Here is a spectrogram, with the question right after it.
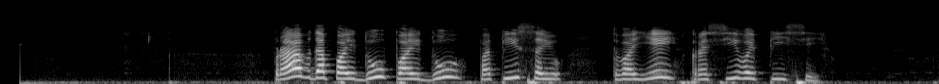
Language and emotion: Russian, neutral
